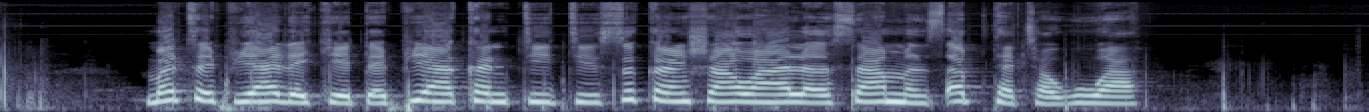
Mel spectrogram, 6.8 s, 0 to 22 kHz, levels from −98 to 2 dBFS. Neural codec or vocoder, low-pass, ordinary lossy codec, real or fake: none; none; none; real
